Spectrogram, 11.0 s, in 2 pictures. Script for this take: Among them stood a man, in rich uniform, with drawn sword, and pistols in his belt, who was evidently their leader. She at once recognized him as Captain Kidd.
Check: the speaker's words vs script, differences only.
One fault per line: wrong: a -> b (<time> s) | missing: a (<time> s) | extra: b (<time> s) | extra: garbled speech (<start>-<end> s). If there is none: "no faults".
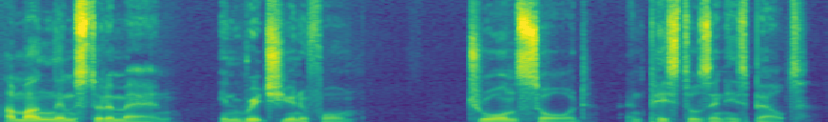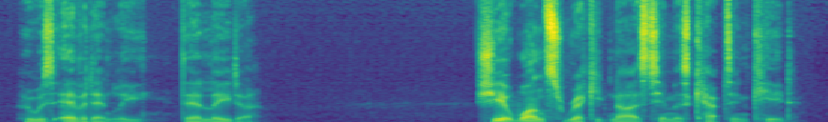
missing: with (2.4 s)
